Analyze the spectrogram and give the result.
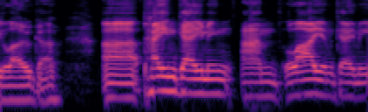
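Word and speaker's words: Lyon: Uh, Pain Gaming and Lion Gaming, even though it's spelled Leon, it is Leon. Yeah, apparently it's Apparently it's Lion.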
